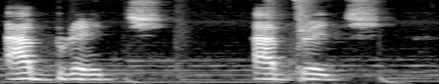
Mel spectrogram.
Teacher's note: So the way she said it was the V doesn't sound like a V sound. It makes a B sound. Because in the Filipino alphabet, V doesn't exist.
